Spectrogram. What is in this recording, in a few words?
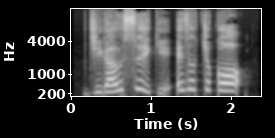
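"ezoru", Japanese dialect, woman; hogen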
